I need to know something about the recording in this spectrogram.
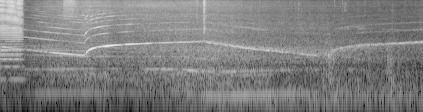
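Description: A fire engine's diesel engine rumbles as it pulls away.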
